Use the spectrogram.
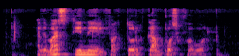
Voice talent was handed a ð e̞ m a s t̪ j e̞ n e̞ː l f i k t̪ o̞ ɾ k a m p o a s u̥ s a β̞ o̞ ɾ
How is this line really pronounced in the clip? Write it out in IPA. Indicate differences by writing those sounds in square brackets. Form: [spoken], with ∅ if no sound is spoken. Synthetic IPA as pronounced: a ð e̞ m a s t̪ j e̞ n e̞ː l f [a] k t̪ o̞ ɾ k a m p o a s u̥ [f] a β̞ o̞ ɾ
